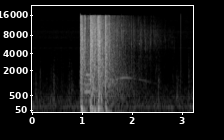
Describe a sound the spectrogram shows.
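A rifle fires a short, rapid burst at close range, with a ringing echo afterwards.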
